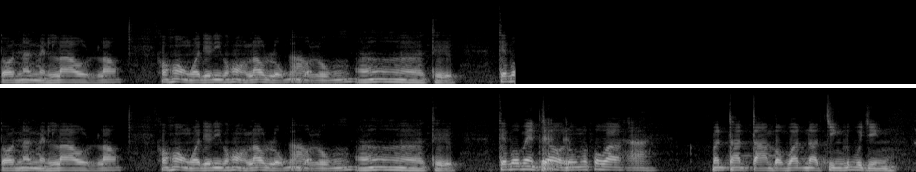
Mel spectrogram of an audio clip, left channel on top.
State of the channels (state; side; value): drops out; left; at 5.2 s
